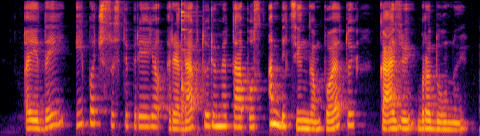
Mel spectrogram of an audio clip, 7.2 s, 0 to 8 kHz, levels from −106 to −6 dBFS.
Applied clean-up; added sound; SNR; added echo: none; Cutlery, silverware / Dishes, pots, and pans; 10 dB; none.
